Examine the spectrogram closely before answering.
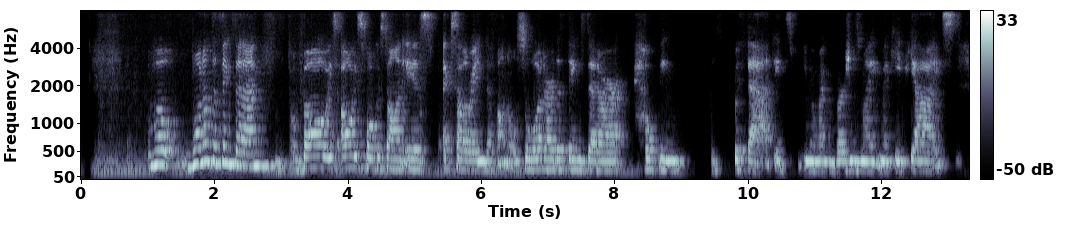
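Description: A fairly low-pitched woman's voice with very wide pitch swings and very even loudness, at a fairly slow pace, amid audible room echo. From Brazil. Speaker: marketing director. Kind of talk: podcast interview.

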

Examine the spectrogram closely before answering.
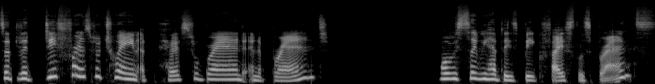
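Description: A normal speaking voice with lively intonation at a moderate pace, on a very clean recording with a silent background and a dry, close sound with no echo. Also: woman. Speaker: marketing consultant and coach. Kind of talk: casual interview chat.

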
